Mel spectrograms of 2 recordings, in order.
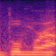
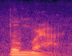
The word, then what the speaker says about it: Bumrah: pronunciation the other day you seem to be waxing and waning between bunra and bamra he says it's bumra um warren says uh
